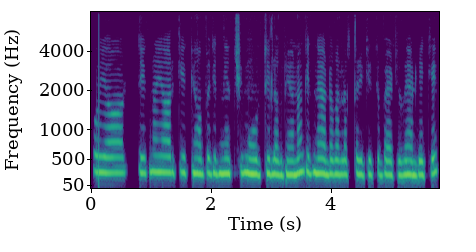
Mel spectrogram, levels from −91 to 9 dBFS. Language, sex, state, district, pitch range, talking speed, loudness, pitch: Hindi, female, Uttar Pradesh, Jyotiba Phule Nagar, 235-265 Hz, 225 wpm, -19 LUFS, 250 Hz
